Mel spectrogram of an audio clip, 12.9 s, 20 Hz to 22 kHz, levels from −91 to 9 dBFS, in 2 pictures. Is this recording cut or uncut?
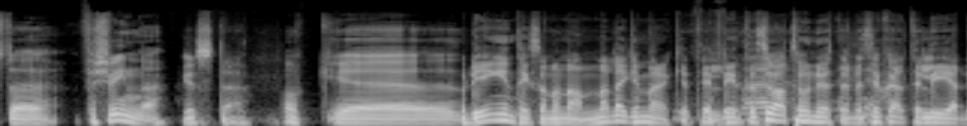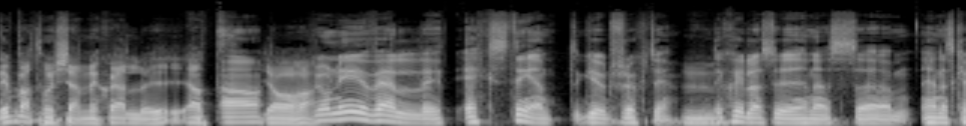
cut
